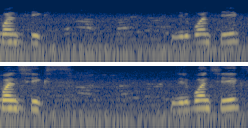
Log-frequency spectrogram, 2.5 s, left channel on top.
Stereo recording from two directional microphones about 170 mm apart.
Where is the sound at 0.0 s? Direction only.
55° right (ahead or behind).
